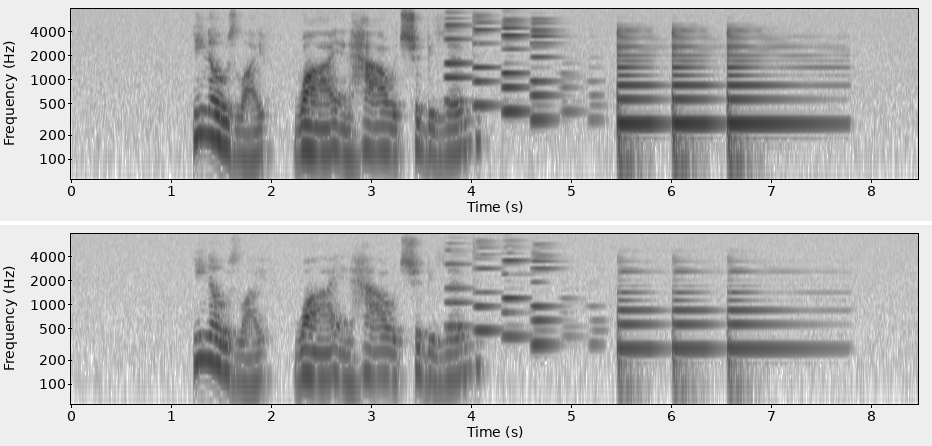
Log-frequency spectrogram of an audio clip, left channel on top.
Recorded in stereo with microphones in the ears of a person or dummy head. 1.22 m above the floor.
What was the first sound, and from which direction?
A man speaking, 60° left (ahead or behind).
